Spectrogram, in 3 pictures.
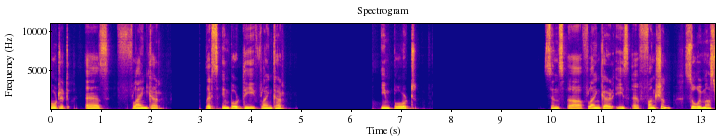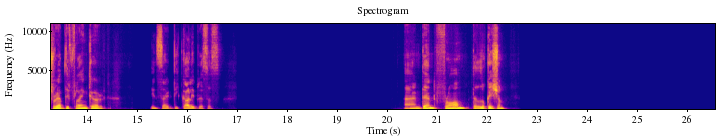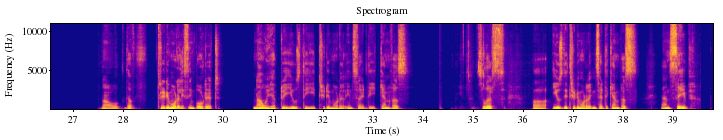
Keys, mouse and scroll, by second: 1.4 click, 4.0 click, 5.9 Return, 6.1-9.2 typing, 12.5 Escape, 13.3 click, 15.5 click, 16.0 ctrl+c, 16.5 click, 18.8 ctrl+v, 19.7-21.2 typing, 25.9 Tab, 27.5 click, 29.5 click, 31.7 click, 32.1 alt+z, 32.5 alt+click, 33.1 click, 35.5 ctrl+c, 35.9 click, 36.5 Return, 37.8 ctrl+v, 39.6 BackSpace.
